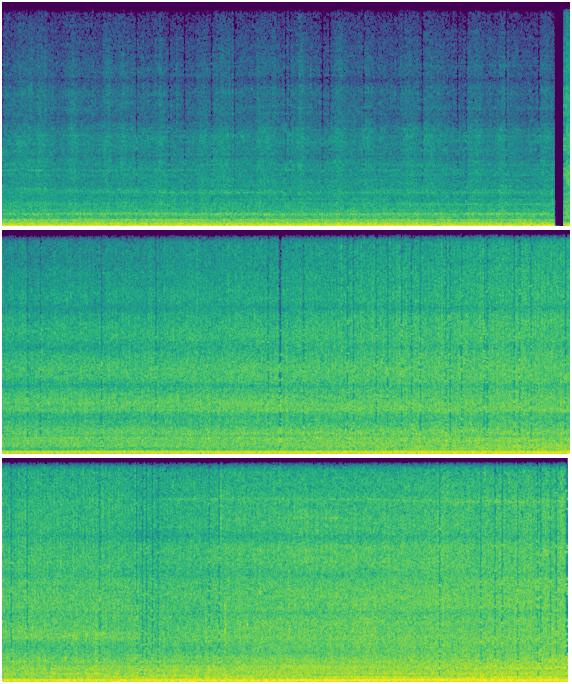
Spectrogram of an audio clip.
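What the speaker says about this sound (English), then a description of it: "this is my wife that's steering the combine for me right now" A combine harvester's heavy engine runs steadily in a soybean field, with a continuous low rumble and mechanical drone that changes character after a brief cut, close and loud throughout.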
